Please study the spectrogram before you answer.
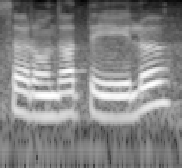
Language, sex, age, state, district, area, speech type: Punjabi, female, 45-60, Punjab, Mohali, urban, spontaneous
